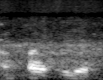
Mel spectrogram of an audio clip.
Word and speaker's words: apartheid: Why apartheid is why apartheid is not pronounced apartheid? Because it's not an English word originally. It comes from Afrikaans, and in that language, hide is pronounced like him, or hide, not head, or hid.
